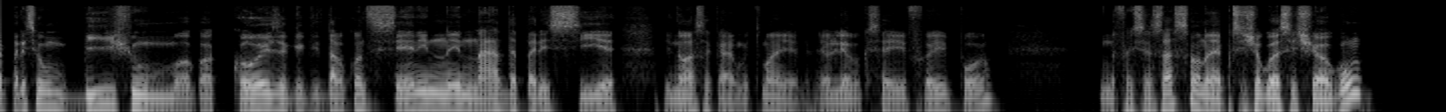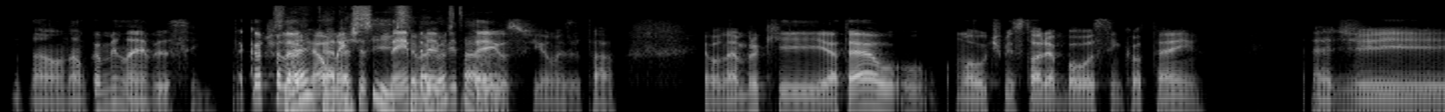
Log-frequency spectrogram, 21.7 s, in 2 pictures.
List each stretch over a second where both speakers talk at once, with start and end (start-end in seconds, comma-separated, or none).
12.9-14.7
